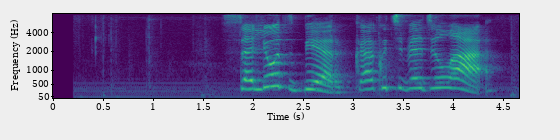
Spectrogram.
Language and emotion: Russian, positive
